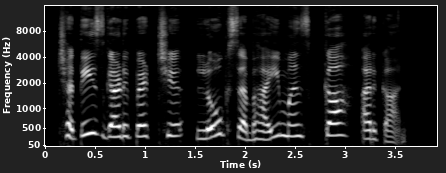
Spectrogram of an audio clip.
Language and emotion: Kashmiri, neutral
